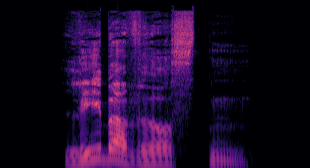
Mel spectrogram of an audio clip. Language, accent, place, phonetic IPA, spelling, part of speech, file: German, Germany, Berlin, [ˈleːbɐvʏʁstn̩], Leberwürsten, noun, De-Leberwürsten.ogg
- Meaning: dative plural of Leberwurst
